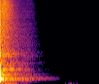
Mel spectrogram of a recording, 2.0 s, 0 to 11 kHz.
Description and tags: Snare Of God Drier 019
drum, snare, drumset, pack, realistic, kit, set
